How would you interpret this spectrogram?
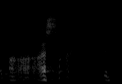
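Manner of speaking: slow, quiet pained moan, nowhere near a yell; a hushed retelling of the runner's cry; understated pained groan; imitating a pained cry. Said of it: "dia teriak".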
